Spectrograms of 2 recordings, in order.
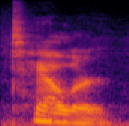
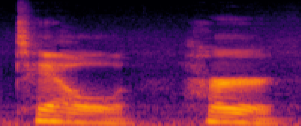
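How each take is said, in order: First: The words run together without the h sound. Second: Both words are said fully and separately.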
